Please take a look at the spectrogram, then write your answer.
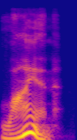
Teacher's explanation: Feel how you make that smooth l sound. The tip of your tongue does all the work. Next up, M.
